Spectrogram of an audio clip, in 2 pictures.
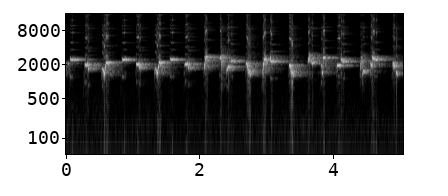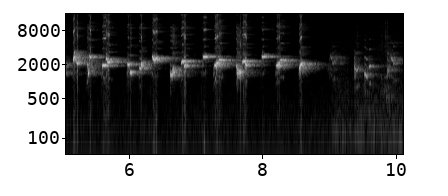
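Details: Long dawn ropelan of a sooty-headed bulbul: over eight seconds of dense, rapid whistled notes swinging between two pitch levels, loud and continuous, then slowing into a few softer, spaced notes at the close.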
